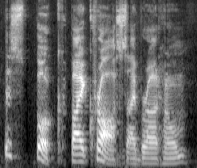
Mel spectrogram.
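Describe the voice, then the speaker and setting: A man's voice: fairly low pitch, very animated, takes it slowly, exaggerated voice. A man acting an earnest, uneasy husband in an old-time radio mystery, questioning and hesitant. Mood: probing, uneasy.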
